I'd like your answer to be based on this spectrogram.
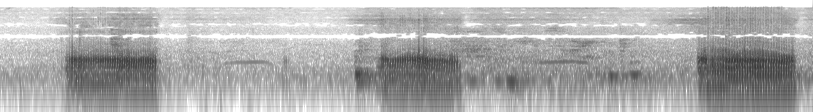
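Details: Bulldog puppy sleeping on a lap and snoring: three loud, buzzing, rattly breath noises every couple of seconds with faint squeaks between.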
